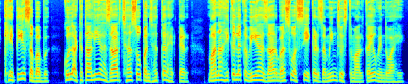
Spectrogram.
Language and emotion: Sindhi, neutral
